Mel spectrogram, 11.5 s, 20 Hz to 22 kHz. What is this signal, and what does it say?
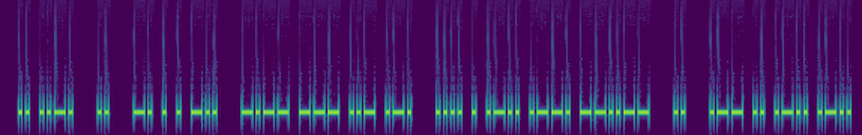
Morse code, heard as a keyed tone, about 25 wpm, 700 Hz. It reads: IF I NEED YOUR HELP, I WILL
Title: Sentences from Top 1000 Words - Review Part 1 - 25wpm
